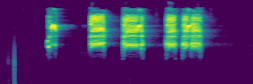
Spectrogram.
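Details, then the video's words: Teetar, or grey francolin, giving a hunting call: a soft knock, then a short harsh note and a strident rasping phrase of four loud notes, the last two paired. "تازہ تیتر کی اصلی آواز | Teetar Ki Real Voice"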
